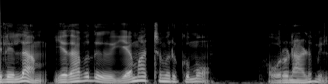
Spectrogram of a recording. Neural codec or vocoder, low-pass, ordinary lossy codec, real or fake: none; 7.2 kHz; none; real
